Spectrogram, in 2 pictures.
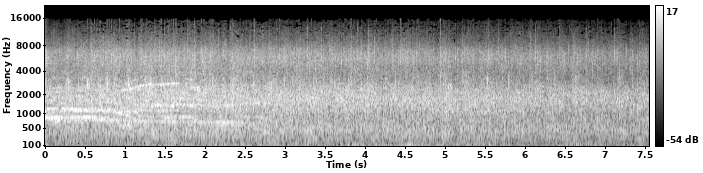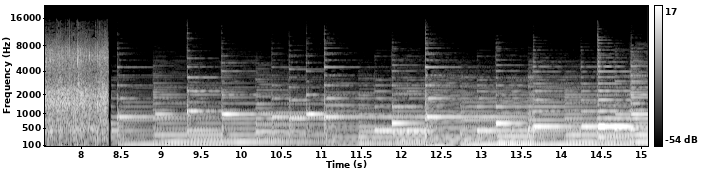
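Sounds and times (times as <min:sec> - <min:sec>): crowd applause: 0:00.0 - 0:08.4
soft piano music: 0:08.4 - 0:15.0.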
